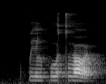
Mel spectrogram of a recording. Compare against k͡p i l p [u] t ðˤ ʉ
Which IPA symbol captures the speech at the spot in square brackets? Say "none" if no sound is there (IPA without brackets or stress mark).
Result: u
